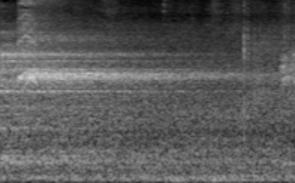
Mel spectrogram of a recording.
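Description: Referee's whistle, one long steady blast, signalling the judges' decision.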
